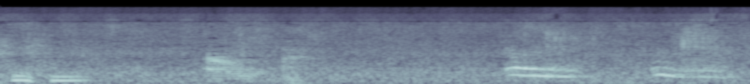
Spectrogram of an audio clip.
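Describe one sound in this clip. A baby babbles softly.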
